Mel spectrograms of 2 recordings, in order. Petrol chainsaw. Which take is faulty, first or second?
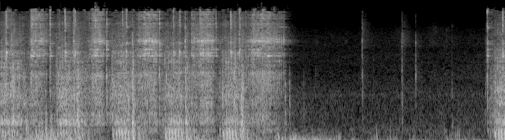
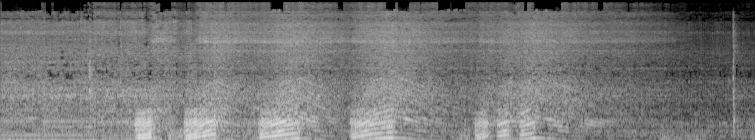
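first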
